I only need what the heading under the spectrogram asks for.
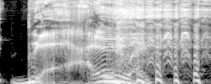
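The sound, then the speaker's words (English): A long, loud burp with a rumbling, croaky tone that stretches out and breaks into a few short pulses at the end. “The only thing I didn't get, excuse me, I burped.”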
